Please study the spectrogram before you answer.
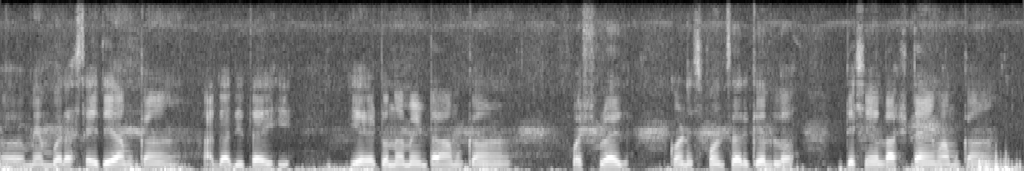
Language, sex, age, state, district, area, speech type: Goan Konkani, male, 18-30, Goa, Sanguem, rural, spontaneous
